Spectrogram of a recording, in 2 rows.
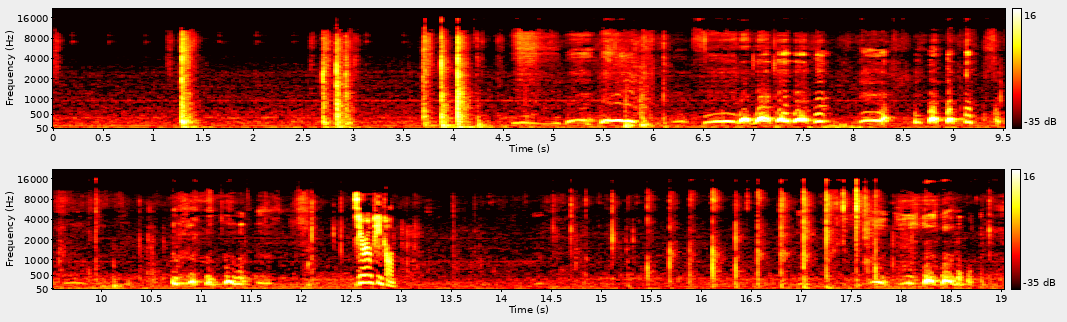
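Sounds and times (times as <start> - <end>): person laughing: 4.7 - 9.8, 10.7 - 11.8, 17.6 - 19.0.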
